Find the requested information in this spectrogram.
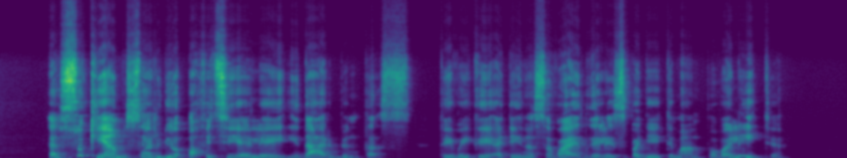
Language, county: Lithuanian, Kaunas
